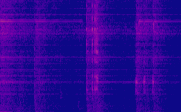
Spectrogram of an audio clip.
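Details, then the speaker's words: Old rebuilt PC hard drive at power-up: a few faint, separate clunks at irregular moments over near silence as the drive fails to settle while the OS setup cannot continue; repeated clunking suggests a bad drive, unconfirmed. "it's bun up this time and it went a clunk and it went to a clunk yes hard drive doesn't sound that great keeps making the noise that I think it makes"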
